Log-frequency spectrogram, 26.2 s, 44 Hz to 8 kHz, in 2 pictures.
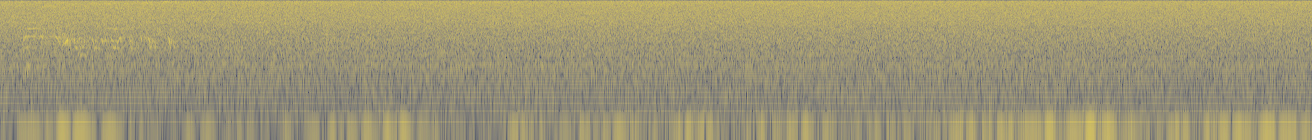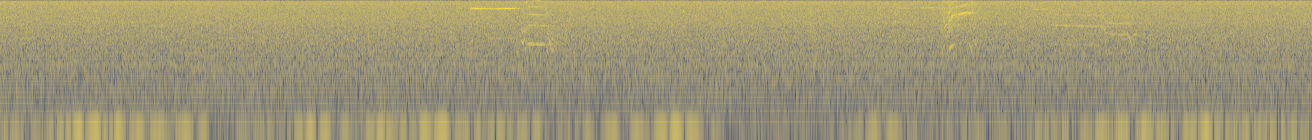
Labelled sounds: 17.8	18.7	killer whale, northern resident, G clan, call N23i, 1.4 to 7.9 kHz
22.6	22.9	killer whale, northern resident, G clan, call N23i, 4.1 to 5.1 kHz
23.6	24.4	killer whale, northern resident, G clan, GG subclan, call N23ii, 2.9 to 4.6 kHz

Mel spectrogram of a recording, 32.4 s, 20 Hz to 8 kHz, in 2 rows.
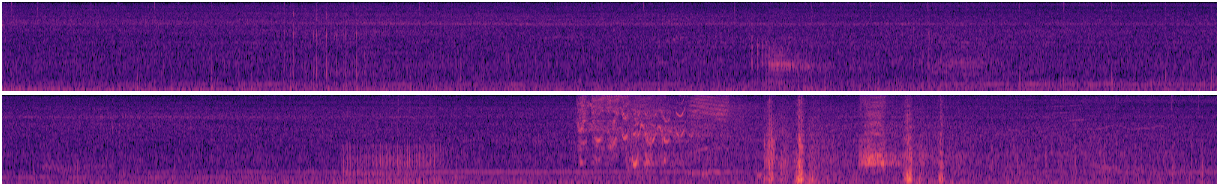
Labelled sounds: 24.5	24.8	killer whale, southern resident, 1.7 to 2.2 kHz
27.7	28.1	killer whale, southern resident, 0.66 to 0.84 kHz
30.1	30.6	killer whale, southern resident, 5.3 to 5.6 kHz

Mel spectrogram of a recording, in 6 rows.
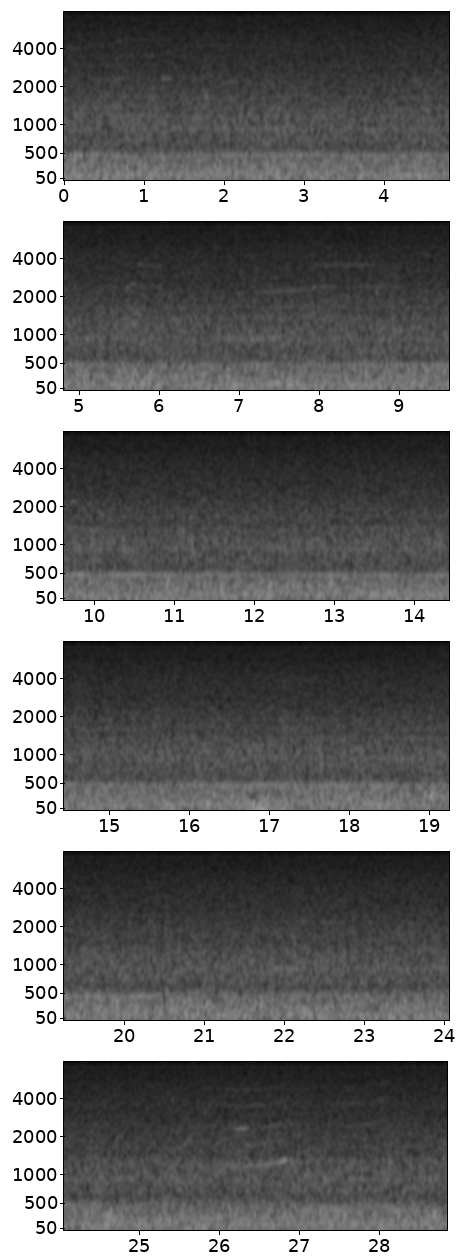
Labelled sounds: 8.1	8.7	killer whale, southern resident, 3.5 to 3.6 kHz

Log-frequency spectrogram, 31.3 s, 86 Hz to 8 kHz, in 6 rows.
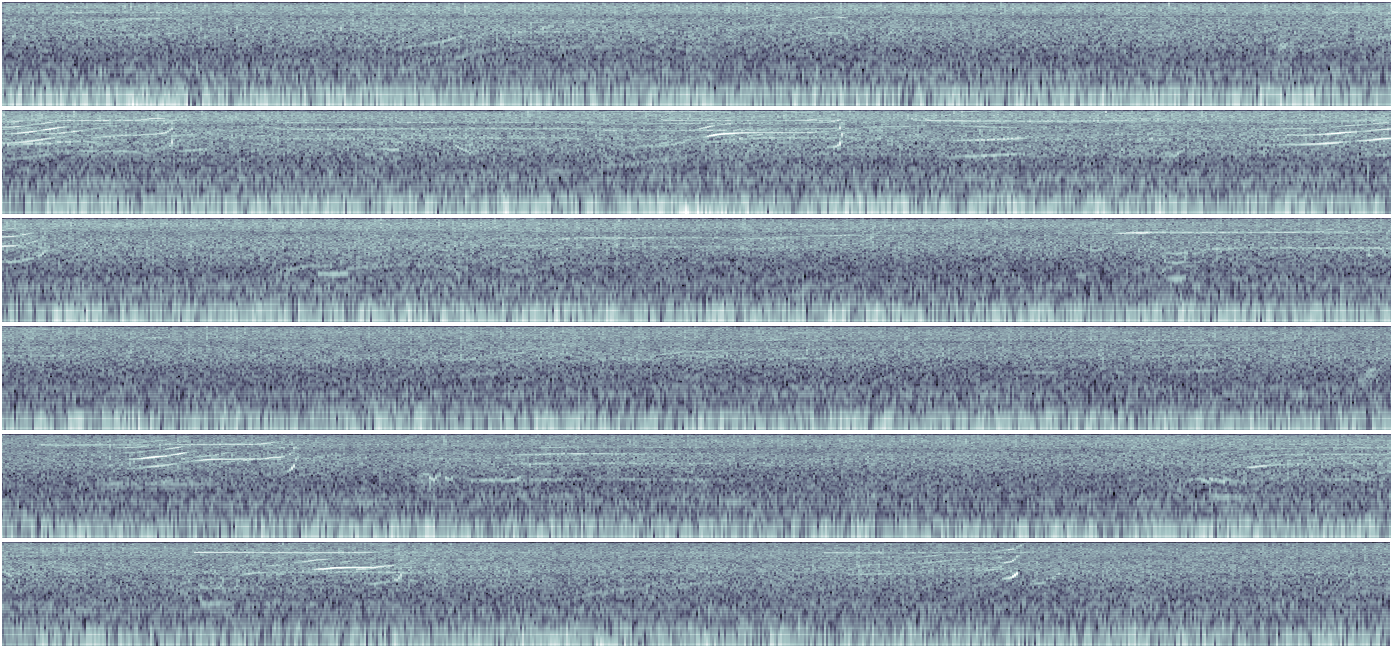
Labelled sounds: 5.1	6.0	killer whale, southern resident, 0.99 to 5.5 kHz
7.0	8.4	killer whale, southern resident, 7.2 to 7.9 kHz
9.9	10.6	killer whale, southern resident, 1.2 to 5.2 kHz
12.4	12.9	killer whale, southern resident, 3.1 to 3.5 kHz
14.5	15.6	killer whale, southern resident, 4.0 to 4.9 kHz
20.9	22.0	killer whale, southern resident, 0.80 to 5.8 kHz
25.2	26.1	killer whale, southern resident, 0.50 to 4.2 kHz
26.6	27.8	killer whale, southern resident, 0.58 to 7.8 kHz
29.0	30.0	killer whale, southern resident, 1.3 to 6.7 kHz

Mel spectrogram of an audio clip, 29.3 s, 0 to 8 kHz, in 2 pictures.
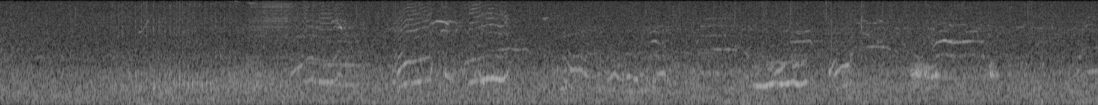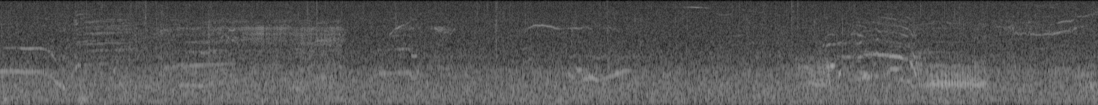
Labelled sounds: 4.5	7.0	killer whale, Bigg's (transient), 0.78 to 4.3 kHz
7.5	7.9	killer whale, Bigg's (transient), 0.81 to 1.7 kHz
9.3	9.9	killer whale, Bigg's (transient), 1.8 to 4.7 kHz
10.2	10.9	killer whale, Bigg's (transient), 0.84 to 3.2 kHz
11.5	13.0	killer whale, Bigg's (transient), 0.78 to 3.9 kHz
14.5	15.4	killer whale, Bigg's (transient), 0.91 to 2.1 kHz
15.7	17.4	killer whale, Bigg's (transient), 1.1 to 4.3 kHz
21.7	23.1	killer whale, Bigg's (transient), 0.78 to 3.8 kHz
23.7	24.1	killer whale, Bigg's (transient), 6.2 to 6.5 kHz
25.6	27.2	killer whale, Bigg's (transient), 0.91 to 4.8 kHz
28.2	29.2	killer whale, Bigg's (transient), 2.8 to 5.2 kHz

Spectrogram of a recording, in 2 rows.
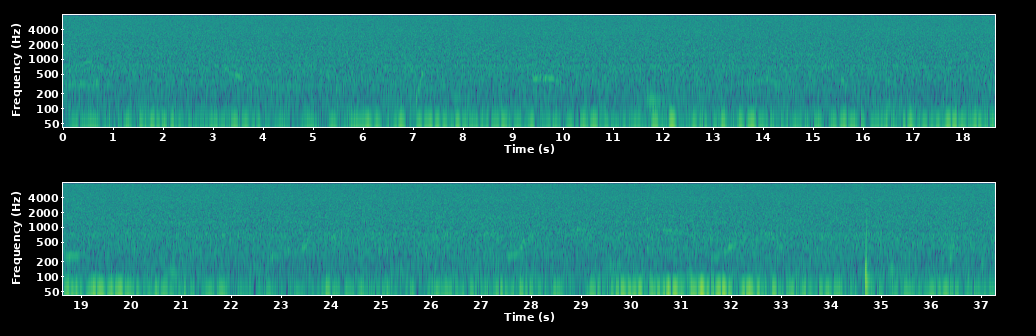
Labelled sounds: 0.3	0.6	humpback whale, 0.80 to 0.93 kHz
28.8	29.0	humpback whale, 0.80 to 1.0 kHz

